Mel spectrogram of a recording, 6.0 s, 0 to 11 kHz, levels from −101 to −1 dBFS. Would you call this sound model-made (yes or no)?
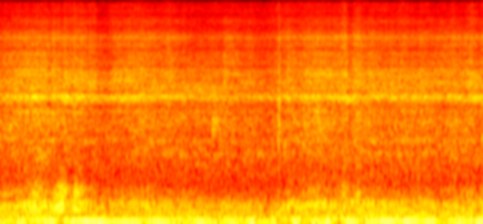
no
